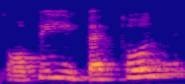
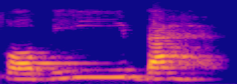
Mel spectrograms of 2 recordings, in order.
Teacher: Instead of saying طبيبةٌ, it will be طبيبة. So we will change the sound of تاء مربوطة to be هاء مربوطة at the end.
